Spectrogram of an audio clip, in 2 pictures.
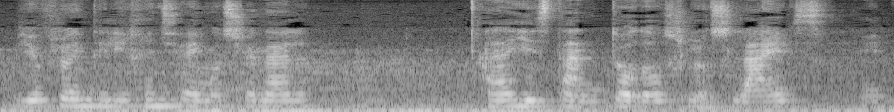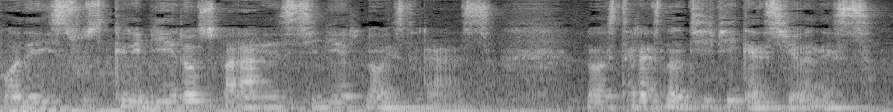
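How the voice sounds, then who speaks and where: A woman from France with a French accent, a native French speaker talking live to viewers as a teacher, halting often and slipping Portuguese words into her Spanish. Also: on the low side, slight background noise. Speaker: emotional intelligence teacher hosting a live stream. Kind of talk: live-stream talk to viewers.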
